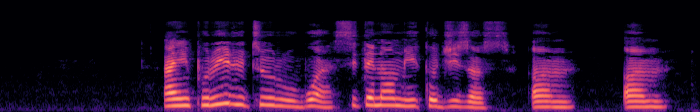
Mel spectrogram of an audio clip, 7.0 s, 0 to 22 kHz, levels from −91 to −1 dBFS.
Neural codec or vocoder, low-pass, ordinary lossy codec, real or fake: vocoder, 22.05 kHz, 80 mel bands, Vocos; 9.9 kHz; AAC, 48 kbps; fake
